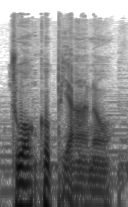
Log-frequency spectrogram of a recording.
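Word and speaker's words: Giuoco Piano: it said okay so you have a j sound but quite a short u sound and then o go all in the same syllable drao piano is how the Italians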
